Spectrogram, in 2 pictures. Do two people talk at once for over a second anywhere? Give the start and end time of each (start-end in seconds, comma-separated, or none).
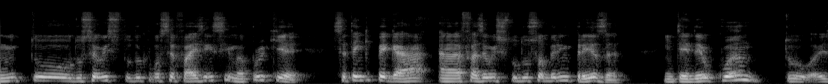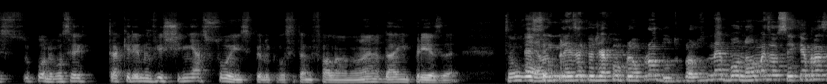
none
